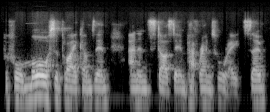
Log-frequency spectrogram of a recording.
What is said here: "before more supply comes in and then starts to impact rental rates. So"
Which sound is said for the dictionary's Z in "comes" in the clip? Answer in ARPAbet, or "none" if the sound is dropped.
Z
